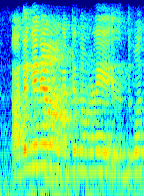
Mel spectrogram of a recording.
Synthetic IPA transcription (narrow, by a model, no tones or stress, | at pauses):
ɐ̰ðeŋːɐnejamɐtːɨnɐmːɐɭeiɨd̪uʋɐ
